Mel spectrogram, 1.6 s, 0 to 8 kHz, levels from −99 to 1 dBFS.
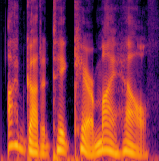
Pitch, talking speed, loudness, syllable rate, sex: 115 Hz, 300 wpm, -19 LUFS, 6.4 syllables/s, male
